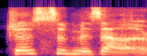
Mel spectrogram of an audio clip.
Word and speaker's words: Mazzello: But one of them was that Joseph Mazzello, right?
